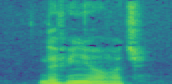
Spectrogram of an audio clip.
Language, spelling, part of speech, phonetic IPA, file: Polish, definiować, verb, [ˌdɛfʲĩˈɲɔvat͡ɕ], LL-Q809 (pol)-definiować.wav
